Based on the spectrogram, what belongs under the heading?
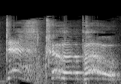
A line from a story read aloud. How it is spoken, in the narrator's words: the remaining 10th cried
